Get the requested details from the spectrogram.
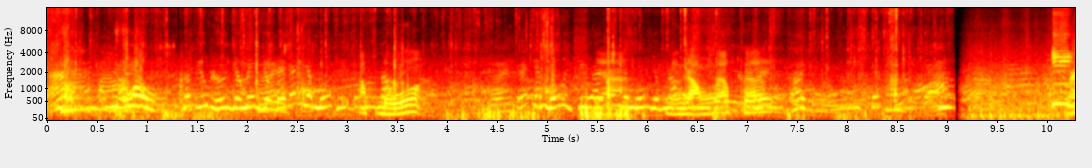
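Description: Shells clatter against each other in a plastic basket.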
